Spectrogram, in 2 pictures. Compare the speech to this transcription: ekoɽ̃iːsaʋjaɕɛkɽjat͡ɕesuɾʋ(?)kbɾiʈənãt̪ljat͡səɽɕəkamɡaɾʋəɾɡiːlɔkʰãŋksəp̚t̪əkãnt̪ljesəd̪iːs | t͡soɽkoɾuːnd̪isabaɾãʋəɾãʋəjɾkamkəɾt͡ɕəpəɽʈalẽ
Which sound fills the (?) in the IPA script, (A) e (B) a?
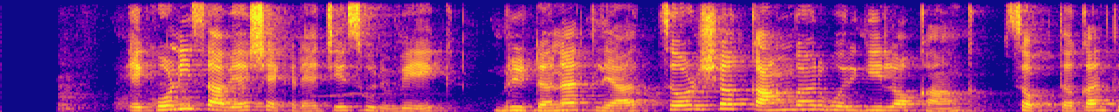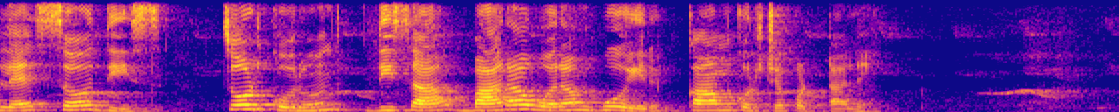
A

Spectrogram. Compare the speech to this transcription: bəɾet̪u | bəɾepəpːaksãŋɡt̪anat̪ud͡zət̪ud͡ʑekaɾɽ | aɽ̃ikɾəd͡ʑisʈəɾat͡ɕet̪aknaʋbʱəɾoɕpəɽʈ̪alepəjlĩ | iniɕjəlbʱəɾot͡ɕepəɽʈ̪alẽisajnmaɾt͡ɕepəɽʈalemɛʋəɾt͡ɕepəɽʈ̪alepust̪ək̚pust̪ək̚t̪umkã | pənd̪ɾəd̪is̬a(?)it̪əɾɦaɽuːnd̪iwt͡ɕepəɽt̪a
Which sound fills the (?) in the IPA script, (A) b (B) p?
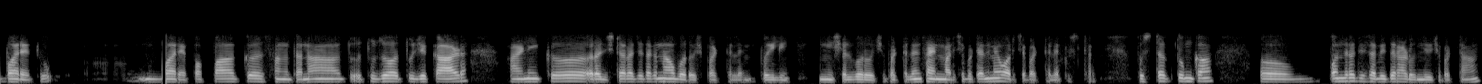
A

